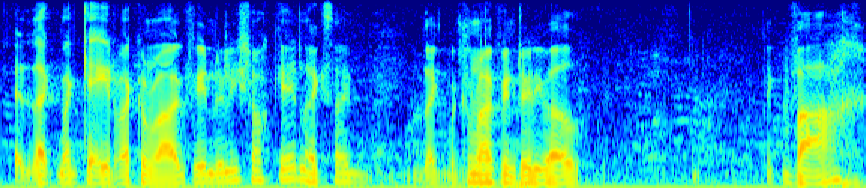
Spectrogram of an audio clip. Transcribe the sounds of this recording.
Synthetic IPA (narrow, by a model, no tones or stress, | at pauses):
lʔajk̚maɡejrvakʰəmraːɡviːnriːlˠiʃɔkɪnlˠajksajn | lajk̚makʰəmɾaːɡviːnriːlivɛlˠ | lajkvaːχ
